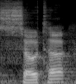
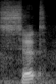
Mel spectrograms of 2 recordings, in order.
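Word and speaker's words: soote: So it's sota, not soot. Even that, like that sota is not soot, it's sweet.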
